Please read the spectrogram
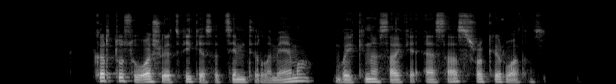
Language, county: Lithuanian, Utena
